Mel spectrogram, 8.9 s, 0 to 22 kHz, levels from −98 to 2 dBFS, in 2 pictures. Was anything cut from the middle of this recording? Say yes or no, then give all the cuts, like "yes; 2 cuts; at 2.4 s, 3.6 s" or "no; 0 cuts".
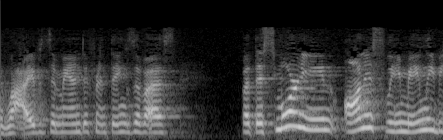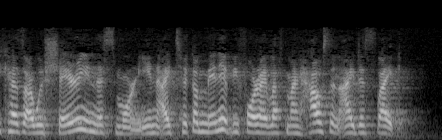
no; 0 cuts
